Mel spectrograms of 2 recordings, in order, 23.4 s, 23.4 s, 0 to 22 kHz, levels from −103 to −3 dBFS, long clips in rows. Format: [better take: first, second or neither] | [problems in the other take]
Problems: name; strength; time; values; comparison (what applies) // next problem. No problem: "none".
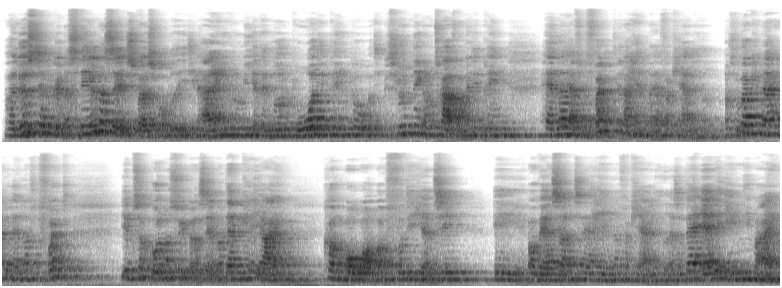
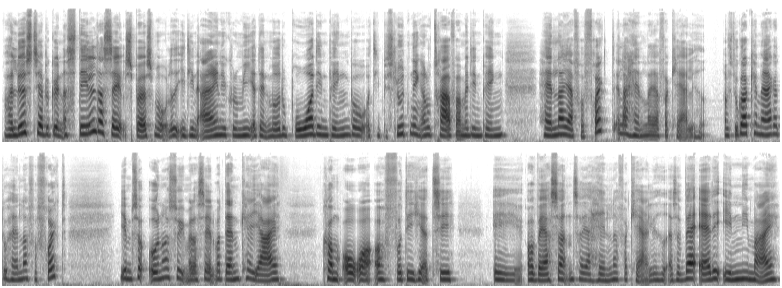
second | off-mic speech; far // room echo; strong; dies away in 1.4 s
